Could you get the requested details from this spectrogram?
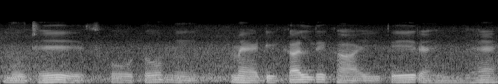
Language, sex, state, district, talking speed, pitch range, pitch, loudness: Hindi, male, Madhya Pradesh, Katni, 95 wpm, 90-105 Hz, 95 Hz, -21 LUFS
